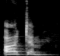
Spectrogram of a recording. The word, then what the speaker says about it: autumn: Next है बच्चों ऑटम, AUTUMN, इसमें एन साइलेंट है, ऑटम, ऑटम, ठीक है, इसमें क्या साइलेंट है, एन।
